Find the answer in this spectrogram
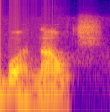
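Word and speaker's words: burnout: pretensão de ser pai a pronúncia correta é síndrome de bornout mais uma aqui pro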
